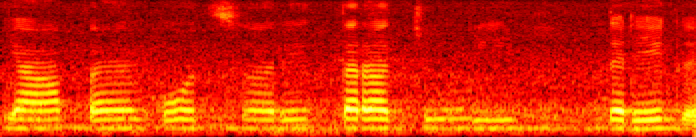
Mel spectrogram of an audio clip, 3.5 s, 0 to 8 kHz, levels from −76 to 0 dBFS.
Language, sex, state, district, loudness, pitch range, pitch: Hindi, female, Haryana, Jhajjar, -18 LUFS, 195-200 Hz, 200 Hz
